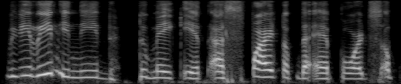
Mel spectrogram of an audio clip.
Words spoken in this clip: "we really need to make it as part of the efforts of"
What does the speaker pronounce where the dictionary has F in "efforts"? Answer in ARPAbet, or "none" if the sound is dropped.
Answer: P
